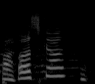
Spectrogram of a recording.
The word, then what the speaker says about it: Pawhuska: Pawhuska?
